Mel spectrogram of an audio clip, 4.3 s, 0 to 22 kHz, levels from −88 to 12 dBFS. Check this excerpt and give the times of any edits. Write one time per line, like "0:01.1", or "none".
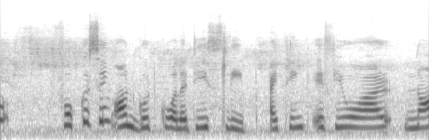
none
